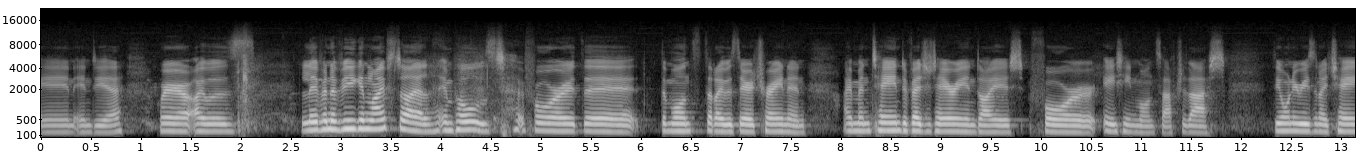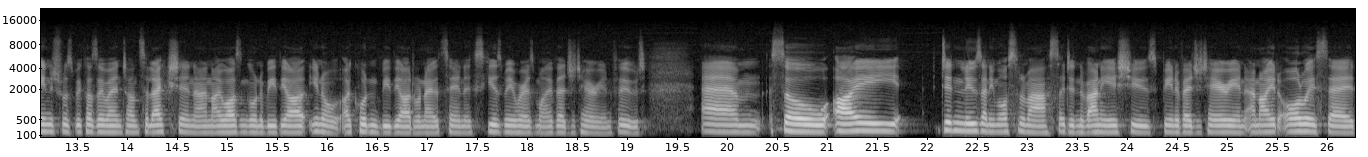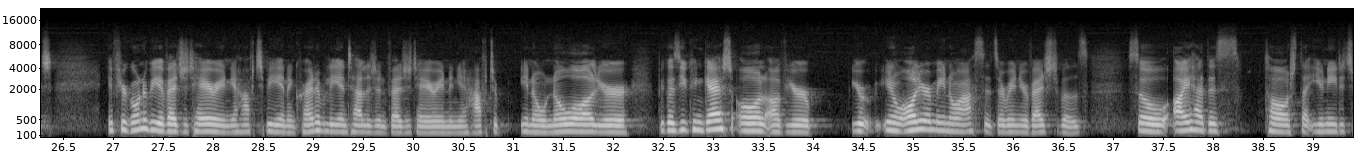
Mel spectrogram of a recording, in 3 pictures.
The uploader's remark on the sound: This part two of a live podcast recorded in the (Whale Theatre) in January 2020.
